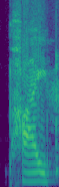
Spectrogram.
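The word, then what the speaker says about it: fight: तो इस जी एच को हमें क्या करना है? छुपा देना है यानी साइलेंट कर देना है। तो हमें क्या पढ़ना है? इस आई को आई पढ़ना है। तो हम इसको क्या पढ़ेंगे? फाइट पढ़ेंगे।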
